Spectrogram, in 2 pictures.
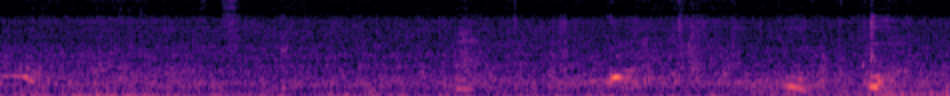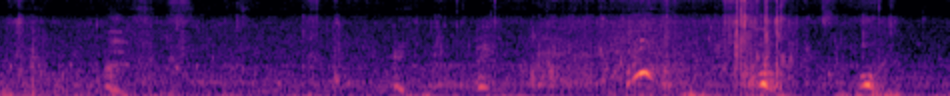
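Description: Water splashing as a large catfish is wrestled by hand in a shallow stream, with a bigger splash about eight and a half seconds in. Brief high cries come at intervals, the loudest near three and eight seconds in.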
